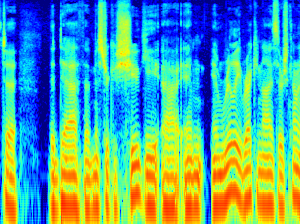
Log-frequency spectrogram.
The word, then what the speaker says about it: Khashoggi: And I apologize, in the previous segment, I mispronounced the journalist, and it was just, I apologize for that. Jamal Khashoggi is his name.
